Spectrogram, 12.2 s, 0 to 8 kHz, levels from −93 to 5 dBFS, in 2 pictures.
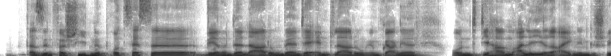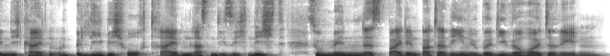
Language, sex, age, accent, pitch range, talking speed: German, male, 30-49, German, 110-130 Hz, 170 wpm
